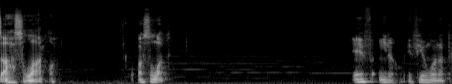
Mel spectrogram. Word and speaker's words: Ocelotl: Well, it's Ocelotl. Ocelotl. If you want to pronounce it correctly, I don't know if I do and spelled it right, but did it right.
